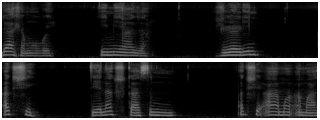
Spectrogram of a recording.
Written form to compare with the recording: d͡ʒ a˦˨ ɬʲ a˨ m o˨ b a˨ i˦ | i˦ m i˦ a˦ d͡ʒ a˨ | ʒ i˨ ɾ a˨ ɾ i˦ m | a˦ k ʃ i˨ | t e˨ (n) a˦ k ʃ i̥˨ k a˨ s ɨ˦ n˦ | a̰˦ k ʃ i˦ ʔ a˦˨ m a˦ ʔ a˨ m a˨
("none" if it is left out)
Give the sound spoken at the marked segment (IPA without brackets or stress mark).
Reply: n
